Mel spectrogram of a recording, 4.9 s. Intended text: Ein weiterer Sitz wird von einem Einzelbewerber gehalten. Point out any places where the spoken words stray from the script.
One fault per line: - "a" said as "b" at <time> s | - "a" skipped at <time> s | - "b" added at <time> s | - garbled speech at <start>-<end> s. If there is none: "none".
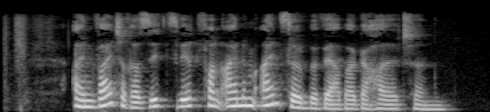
none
